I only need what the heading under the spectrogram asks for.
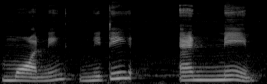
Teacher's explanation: The words morning, knitting and name begin and end with nasal sounds.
